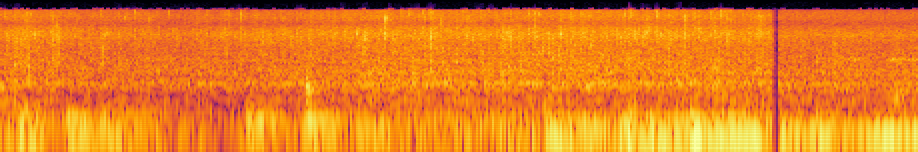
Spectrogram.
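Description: Sliced onions with bay leaf and whole black peppercorns fry in hot oil for chicken biryani, giving a steady, close, rain-like crackling sizzle throughout with no talking.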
